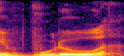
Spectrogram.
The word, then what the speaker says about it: VDOO: And security company Voodoo, I guess that's how you pronounce it, VDOO, did discover major vulnerabilities that lead to remote code execution in Qualcomm's QC map.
